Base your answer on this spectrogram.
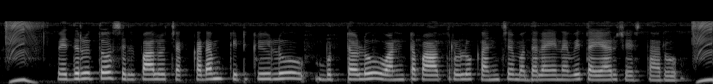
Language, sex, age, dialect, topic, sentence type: Telugu, female, 25-30, Southern, agriculture, statement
